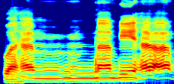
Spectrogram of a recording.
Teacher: Eh baik selepas itu kita dah sambung wau alif wa ha alif mim. Mim bertasyid lagi sekali kita jumpa mim bertasyid wajib didengungkan dengan dengung dua harakat.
